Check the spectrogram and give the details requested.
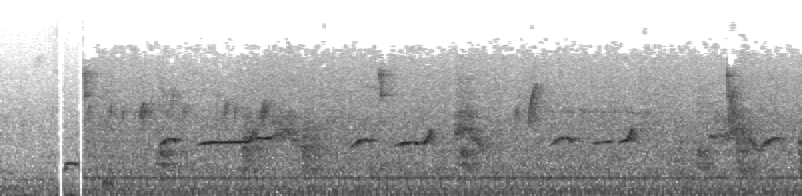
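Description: Bird calls: a series of short whistled phrases, each ending in a quick upward flick, repeated about once a second and mixed with sharp high chips, over a steady low hum. The calls begin just after a brief dropout about a second in.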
